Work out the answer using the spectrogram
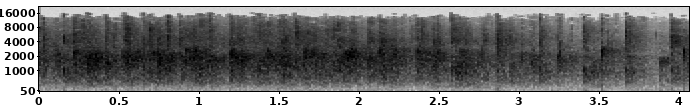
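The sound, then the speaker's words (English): Audience applause congratulating an author on a book-of-the-year award: dense, steady clapping from many hands that holds at an even level throughout, with no voices. “So let's give her a hand. Congratulations.”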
